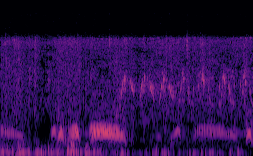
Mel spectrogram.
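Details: Freshly captured male spotted dove, or tekukur, from Indonesia, uttering mellow, drawn-out coos while a higher, thin chirping bird calls repeatedly behind, with low rumble underneath.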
